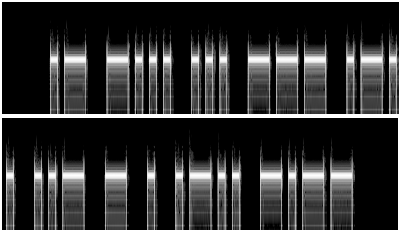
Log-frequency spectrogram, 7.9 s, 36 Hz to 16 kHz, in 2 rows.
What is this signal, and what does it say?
Morse code, heard as a keyed tone, about 17 wpm, 700 Hz. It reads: ABSOLUTELY
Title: LY Suffix - Top 100 Words with Base Words 17wpm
